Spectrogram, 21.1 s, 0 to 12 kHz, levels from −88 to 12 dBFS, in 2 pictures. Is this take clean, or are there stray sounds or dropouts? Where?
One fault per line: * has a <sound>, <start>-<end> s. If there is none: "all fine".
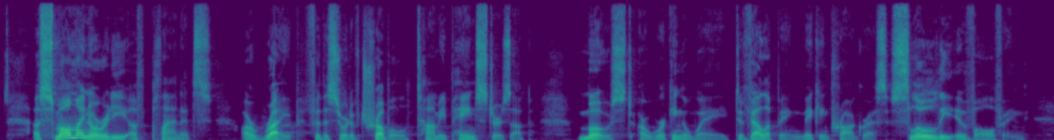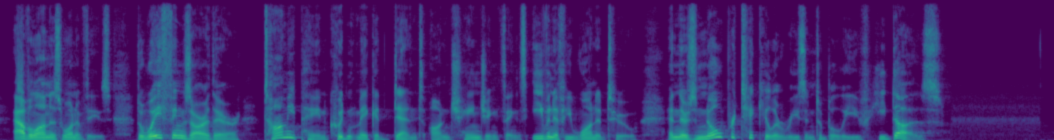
all fine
